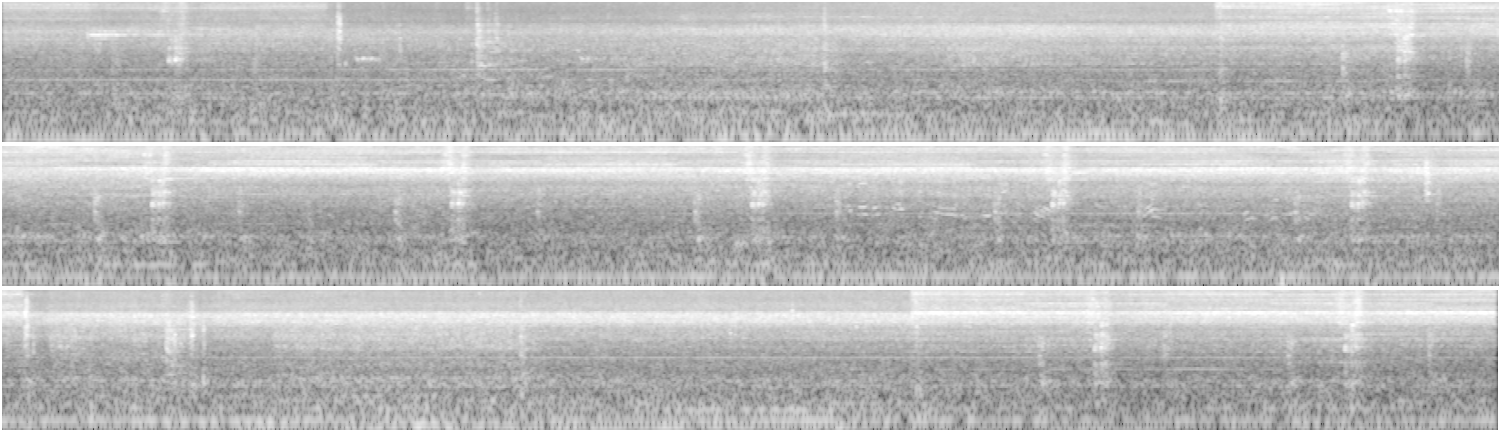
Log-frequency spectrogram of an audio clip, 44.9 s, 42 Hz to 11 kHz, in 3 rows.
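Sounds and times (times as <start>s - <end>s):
woodworking machine hissing: 8.7s - 36.5s, 38.6s - 44.9s
machine clicking and clunking: 21.8s - 23.6s.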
